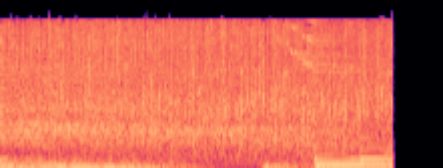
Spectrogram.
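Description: A concert audience claps as a singer is welcomed onto the stage, a broad, even burst of applause that continues as band music begins in the last second before the sound cuts off abruptly.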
